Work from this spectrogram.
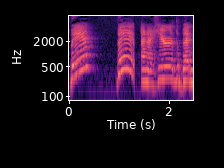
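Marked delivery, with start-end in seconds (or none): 0.0-1.3 higher, lightly voiced calling out; a hint of boyfriend calling out in alarm; worried boyfriend calling. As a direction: mimic him calling from the other room. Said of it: "Cameron in the other room go".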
